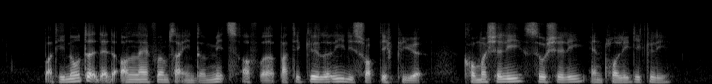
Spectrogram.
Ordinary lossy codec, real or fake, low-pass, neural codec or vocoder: none; fake; 7.2 kHz; codec, 16 kHz, 0.7 kbps, FocalCodec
